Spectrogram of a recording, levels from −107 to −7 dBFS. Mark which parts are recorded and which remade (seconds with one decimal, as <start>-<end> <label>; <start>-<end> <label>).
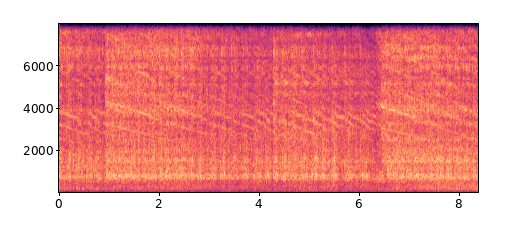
0.0-8.4 recorded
